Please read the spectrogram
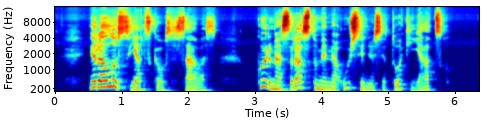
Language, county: Lithuanian, Klaipėda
